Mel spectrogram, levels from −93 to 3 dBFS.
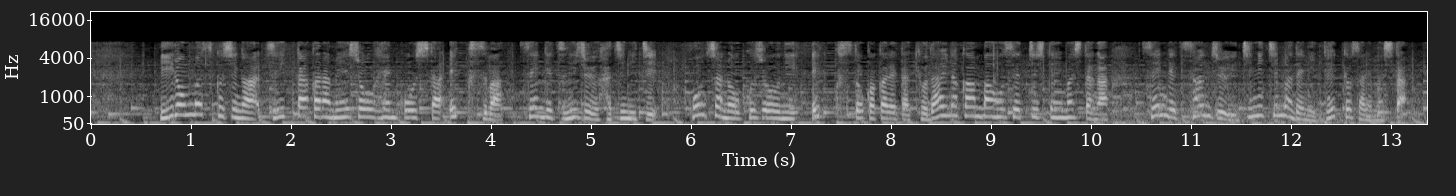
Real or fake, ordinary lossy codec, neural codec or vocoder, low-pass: fake; none; vocoder, 44.1 kHz, 128 mel bands, Pupu-Vocoder; 7.2 kHz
